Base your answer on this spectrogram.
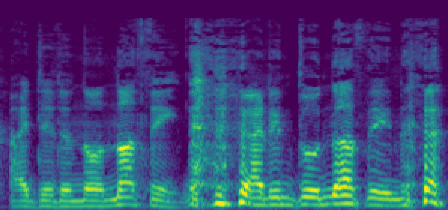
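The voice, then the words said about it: Imitates a character's funny accent. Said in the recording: “This man's accent. Oh. Oh my gosh, it's so funny.”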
